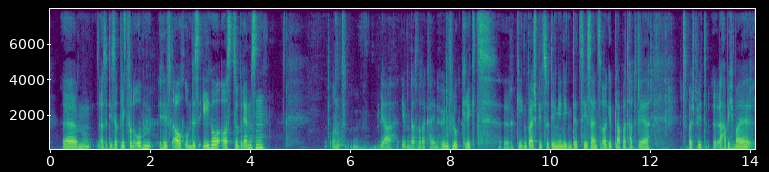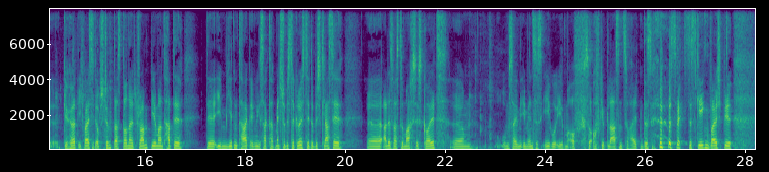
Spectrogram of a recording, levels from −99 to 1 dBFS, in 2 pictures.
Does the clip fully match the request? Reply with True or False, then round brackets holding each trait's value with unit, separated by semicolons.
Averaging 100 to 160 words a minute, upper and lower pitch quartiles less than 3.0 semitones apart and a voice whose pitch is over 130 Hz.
False (180 wpm; 2.6 semitones; 140 Hz)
